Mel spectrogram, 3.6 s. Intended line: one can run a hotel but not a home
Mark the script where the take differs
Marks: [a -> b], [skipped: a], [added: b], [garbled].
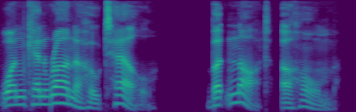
one can run a hotel but not a home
